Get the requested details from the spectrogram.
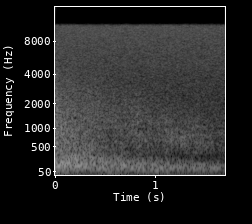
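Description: A loud, deep cannon blast rumbles on its own, its booming low roar rolling steadily for a moment before easing off slightly, with no voices over it.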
